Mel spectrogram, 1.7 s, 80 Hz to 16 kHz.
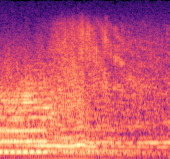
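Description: A Chevron 2-litre race car at Brands Hatch, its engine a faint, sustained high-pitched whine with a slowly shifting pitch, heard at a distance.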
